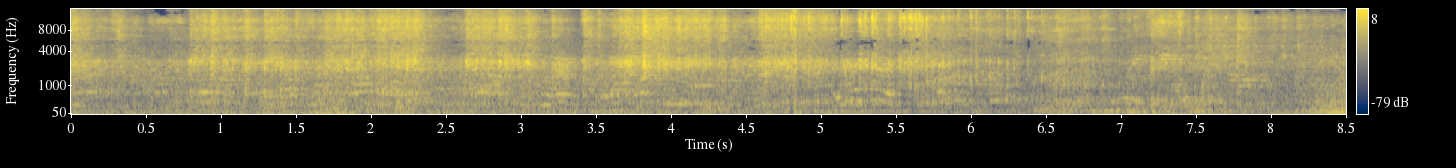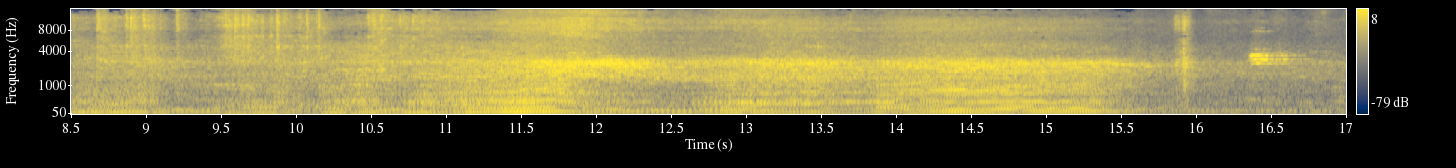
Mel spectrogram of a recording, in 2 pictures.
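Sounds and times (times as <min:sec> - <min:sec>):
motor scooter engine revving: 0:06.0 - 0:16.1.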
